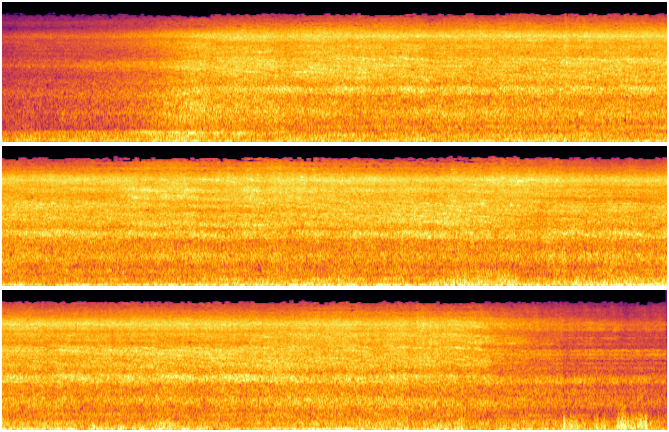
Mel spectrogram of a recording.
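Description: Container freight train passing at speed. The noise builds as the locomotive comes in, then a loud, steady rush of wagon wheels on the rails takes over from about two seconds in and eases off near the end as the last wagons go by.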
